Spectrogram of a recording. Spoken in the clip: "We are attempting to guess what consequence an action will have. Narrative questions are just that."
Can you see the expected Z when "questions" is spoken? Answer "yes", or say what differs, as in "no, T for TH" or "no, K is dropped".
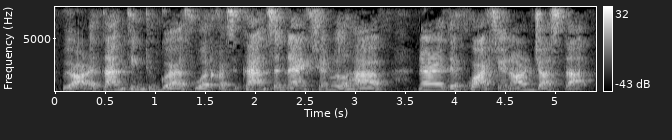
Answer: no, Z is dropped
